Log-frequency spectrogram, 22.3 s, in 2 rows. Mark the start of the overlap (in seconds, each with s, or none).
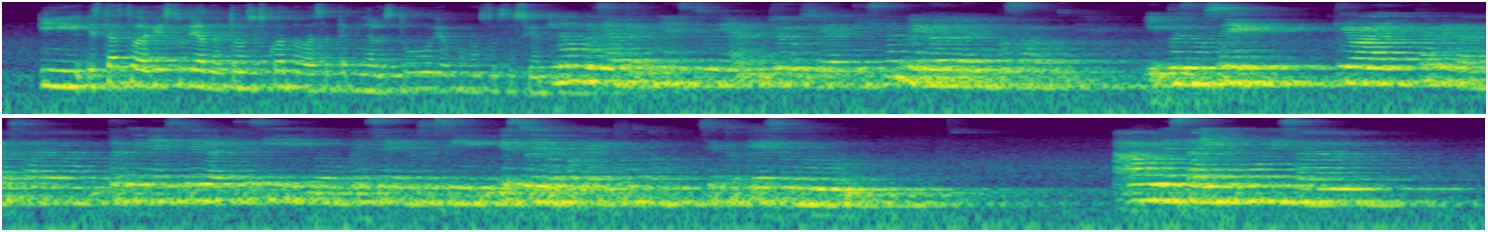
none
